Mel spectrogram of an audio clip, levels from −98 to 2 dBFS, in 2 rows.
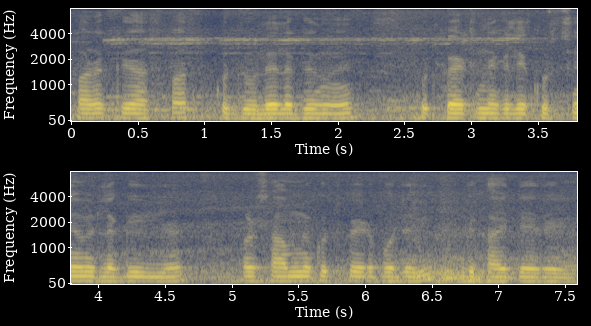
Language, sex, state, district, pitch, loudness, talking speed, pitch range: Hindi, male, Maharashtra, Chandrapur, 115 Hz, -17 LUFS, 205 wpm, 115-120 Hz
